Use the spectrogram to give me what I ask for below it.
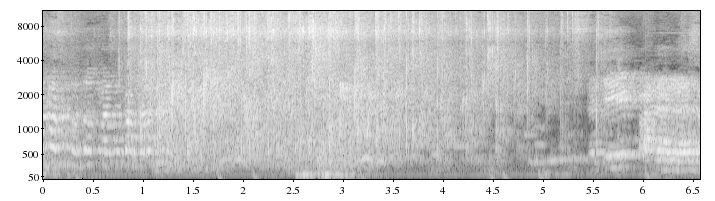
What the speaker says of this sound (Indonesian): Oke, aplaus untuk Mas Umar Dhani.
